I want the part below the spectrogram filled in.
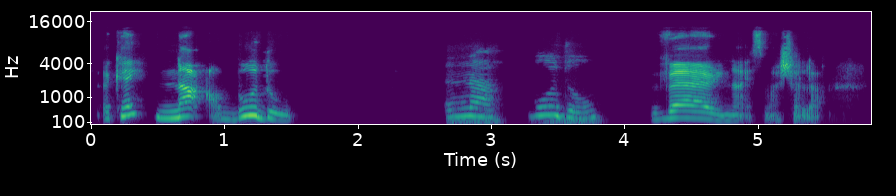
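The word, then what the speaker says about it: نعبد: Make sure to read the ain from your throat, okay? Na'budu.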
